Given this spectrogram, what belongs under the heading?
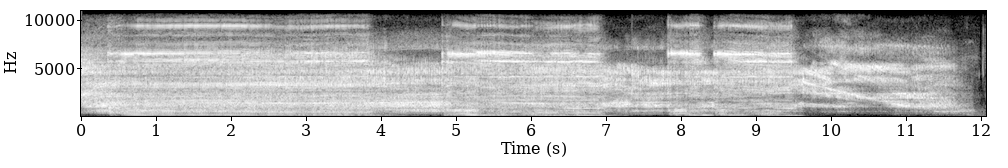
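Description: Ryobi grinder with a wheel biting into the corner of an LVL wood beam, a loud continuous whine and grinding roar that shifts pitch as pressure changes, then winds down at the end.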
